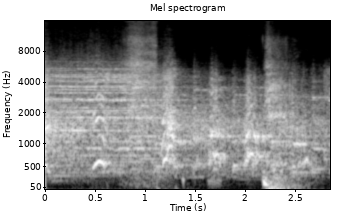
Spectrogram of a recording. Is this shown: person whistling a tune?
no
